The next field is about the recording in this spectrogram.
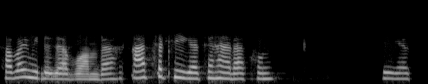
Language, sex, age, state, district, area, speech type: Bengali, female, 30-45, West Bengal, Jhargram, rural, conversation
